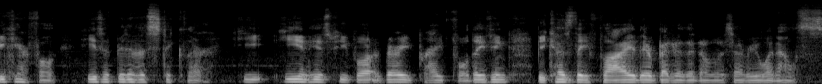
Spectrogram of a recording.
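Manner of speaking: soft, hushed, confiding stage whisper. Voicing a little dragon warning Portia about the Emperor: little dragon half-whispering. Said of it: "you hear the little dragon whisper to you".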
